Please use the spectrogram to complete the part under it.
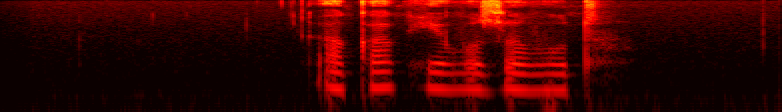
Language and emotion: Russian, sad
